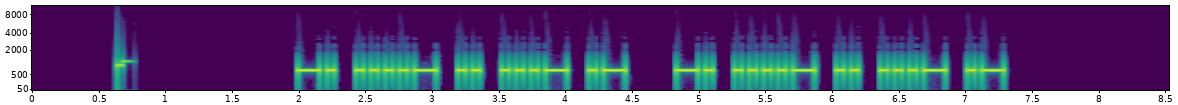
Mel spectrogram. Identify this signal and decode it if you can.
Morse code, heard as a keyed tone, about 22 wpm, 700 Hz. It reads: N4IVA N4IVA
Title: USA Call Signs Repeated 2x 22wpm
